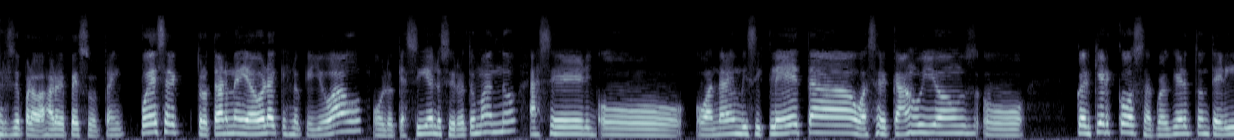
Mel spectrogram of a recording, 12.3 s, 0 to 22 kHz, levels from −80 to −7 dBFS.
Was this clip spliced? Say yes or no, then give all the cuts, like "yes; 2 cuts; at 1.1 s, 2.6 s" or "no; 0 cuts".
yes; 4 cuts; at 1.9 s, 3.7 s, 5.3 s, 6.0 s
